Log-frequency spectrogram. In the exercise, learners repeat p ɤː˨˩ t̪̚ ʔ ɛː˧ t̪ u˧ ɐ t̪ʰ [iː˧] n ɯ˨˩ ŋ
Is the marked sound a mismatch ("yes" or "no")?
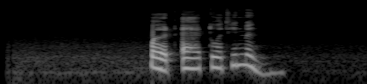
yes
